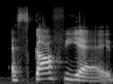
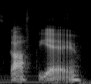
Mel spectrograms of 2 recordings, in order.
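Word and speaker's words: Escoffier: Essafier. That's right. Essafier. Thank you.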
